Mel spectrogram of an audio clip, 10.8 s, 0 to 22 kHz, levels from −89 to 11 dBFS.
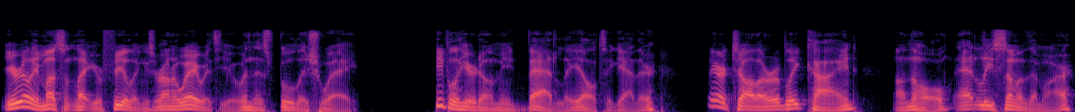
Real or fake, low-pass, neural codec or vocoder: real; 7.2 kHz; none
